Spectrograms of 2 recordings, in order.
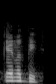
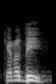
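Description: First: Said in the usual way. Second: Loud, stunned denial; shocked outburst. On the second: Retold or imitated. Father reacting to son's accusation, loud shocked disbelief. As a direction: blurt it out in disbelief.

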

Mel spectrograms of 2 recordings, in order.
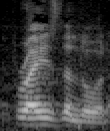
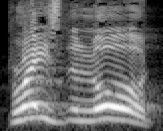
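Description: First: Said in the usual way. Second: High, very loud shouted praise; triumphant shout. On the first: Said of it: "we will always say". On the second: Acted. Old lady shouting praise back at the atheist, very loud. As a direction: belt it out in victory. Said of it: "and she shouts".

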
